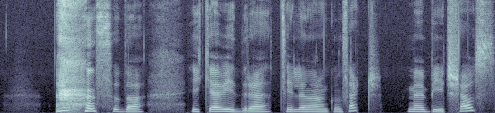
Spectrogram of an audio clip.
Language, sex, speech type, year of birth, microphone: Norwegian, female, spontaneous, 1986, Sennheiser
